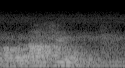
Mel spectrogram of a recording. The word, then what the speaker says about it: combinación: This is actually more of a Spanish term, it's called combinación, is the way you pronounce it in the Philippines.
